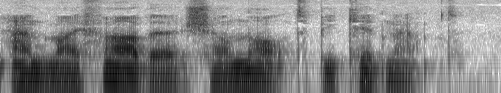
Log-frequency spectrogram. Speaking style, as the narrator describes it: he added calmly

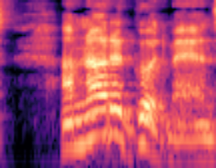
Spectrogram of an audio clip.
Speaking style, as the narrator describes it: said he

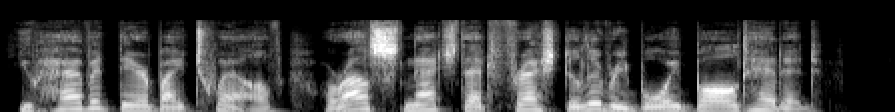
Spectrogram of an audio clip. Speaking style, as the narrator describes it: Juanita Haydock cheerfully jabbered

